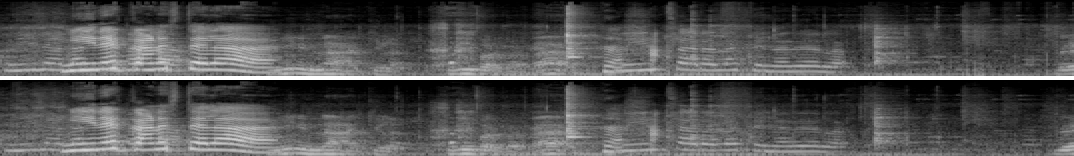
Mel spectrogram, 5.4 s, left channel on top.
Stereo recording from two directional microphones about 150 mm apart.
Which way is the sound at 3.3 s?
55° left (ahead or behind).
